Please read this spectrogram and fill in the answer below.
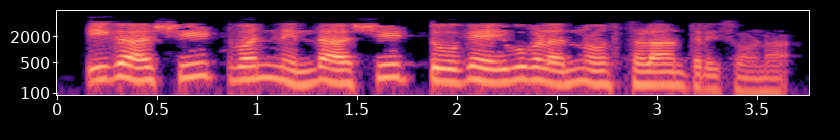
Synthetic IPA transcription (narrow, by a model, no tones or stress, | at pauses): iːɡɐʂiːʈʋɐnːind̪ɐʃiːʈ̚ːuːɡe̞iʋuɡɐɭɐnːust̪ʰɐɭaːnt̪ɐɾisɔ̰ːɳɐ̰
